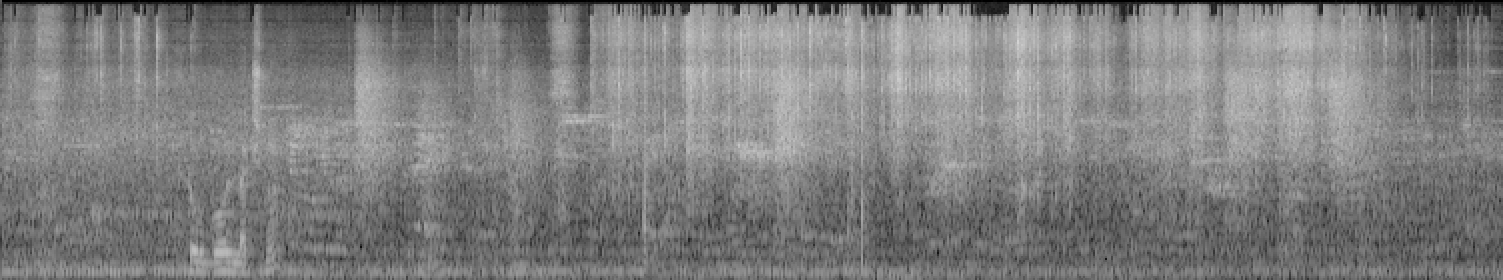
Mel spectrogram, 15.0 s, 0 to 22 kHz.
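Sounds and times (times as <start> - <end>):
plastic wrapping crinkling: 4.6 - 15.0.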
